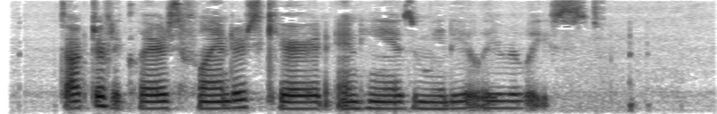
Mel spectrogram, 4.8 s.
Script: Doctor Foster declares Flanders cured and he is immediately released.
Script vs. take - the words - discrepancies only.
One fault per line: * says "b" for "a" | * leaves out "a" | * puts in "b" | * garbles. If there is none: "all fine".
* leaves out "Foster"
